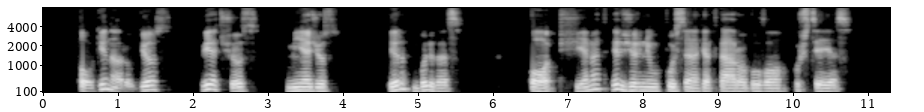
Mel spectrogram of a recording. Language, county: Lithuanian, Vilnius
